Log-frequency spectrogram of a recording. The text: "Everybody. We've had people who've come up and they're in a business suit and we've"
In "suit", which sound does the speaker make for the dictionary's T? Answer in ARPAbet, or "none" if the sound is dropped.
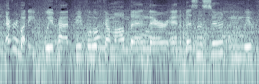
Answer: T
